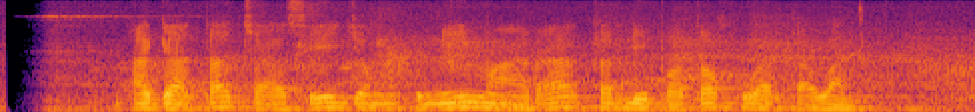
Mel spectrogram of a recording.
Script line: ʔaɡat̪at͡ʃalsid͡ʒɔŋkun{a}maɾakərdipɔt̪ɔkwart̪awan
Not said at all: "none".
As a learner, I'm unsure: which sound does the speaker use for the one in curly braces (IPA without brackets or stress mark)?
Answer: i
